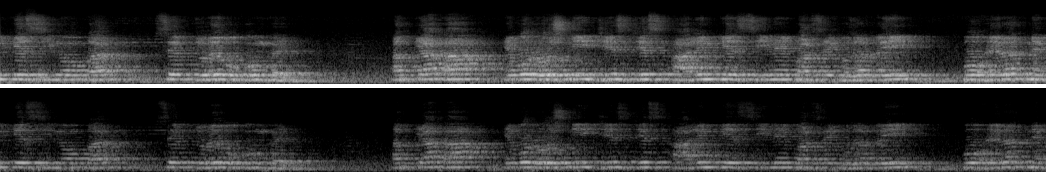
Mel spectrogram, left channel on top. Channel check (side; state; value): right; quieter; 9.0 dB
